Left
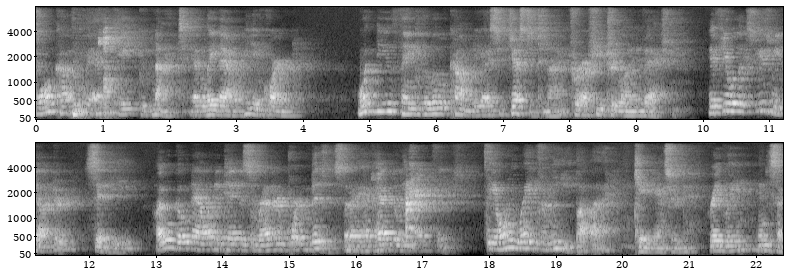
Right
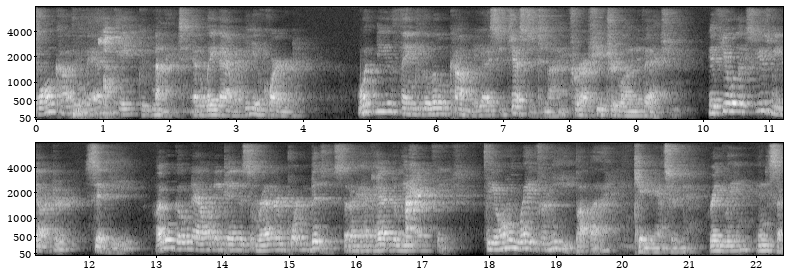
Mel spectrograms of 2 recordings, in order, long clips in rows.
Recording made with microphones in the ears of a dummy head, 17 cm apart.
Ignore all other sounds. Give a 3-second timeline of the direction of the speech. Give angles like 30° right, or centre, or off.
20° left, 20° left, 10° left, 10° right, 30° right, 30° right, 30° right, 30° right.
